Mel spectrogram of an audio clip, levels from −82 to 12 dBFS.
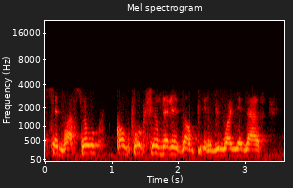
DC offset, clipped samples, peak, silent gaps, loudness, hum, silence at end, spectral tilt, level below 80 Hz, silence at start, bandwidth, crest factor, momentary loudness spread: under 0.1%; under 0.1%; -16 dBFS; none; -29 LUFS; none; 0.3 s; -9.5 dB/octave; -64 dBFS; 0 s; 3.8 kHz; 12 dB; 4 LU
